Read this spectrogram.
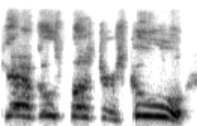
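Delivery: high, strained mock cheer; cheering fans. Drunk people downtown greeting a Ghostbuster, high mock-excited cheer. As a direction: imitate excited revellers hollering without real volume.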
